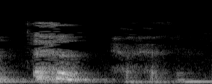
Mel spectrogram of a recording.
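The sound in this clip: A voice imitates throat clearing with two short, rasping bursts, the first louder and longer and the second softer and clipped, fairly quiet overall.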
